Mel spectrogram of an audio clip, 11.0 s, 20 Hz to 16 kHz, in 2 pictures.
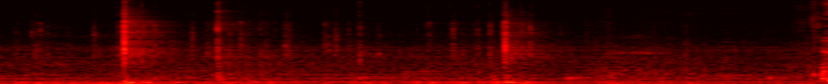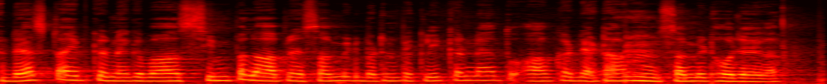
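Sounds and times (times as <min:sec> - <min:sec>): computer keyboard typing: 0:00.0 - 0:03.8
faint low hum: 0:00.0 - 0:11.0.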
